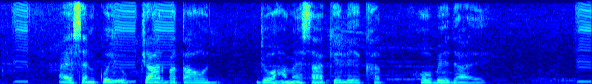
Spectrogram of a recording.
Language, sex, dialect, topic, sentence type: Magahi, male, Northeastern/Surjapuri, agriculture, question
